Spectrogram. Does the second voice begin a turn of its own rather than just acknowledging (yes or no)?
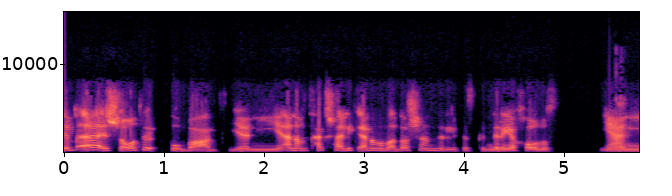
no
